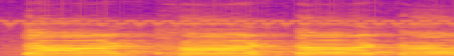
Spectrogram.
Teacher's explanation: जीभ मुड़कर थोड़ी पीछे की ओर ऊपर वाले हिस्से पे लगे, उसे मूर्धन्य या मूर्धा कहा जाता है।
